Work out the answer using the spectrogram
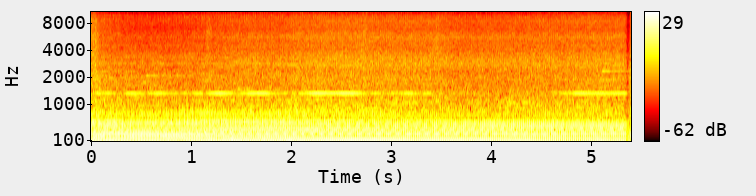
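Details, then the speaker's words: Volvo V70R five-cylinder at cold start: a steady, slightly uneven low chuffing, diesel-like idle with a faint whistle above it. Rough-sounding but a normal, healthy cold start. "The cold starts on these cars, they're cool, but they really don't sound great. Like, these 5-cylinders, they sort of sound like diesel-y in a way when they start up."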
